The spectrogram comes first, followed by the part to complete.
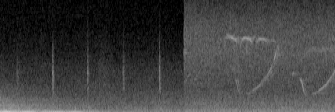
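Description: The low tail of a dramatic music cue fades out over the first second or so, with faint regular ticks. About two seconds in, quiet outdoor ambience with a few birds chirping.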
